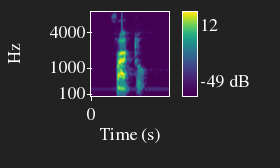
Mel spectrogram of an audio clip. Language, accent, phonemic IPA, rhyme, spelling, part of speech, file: English, US, /ˈfɹæk.təl/, -æktəl, fractal, noun / adjective, En-us-fractal.ogg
